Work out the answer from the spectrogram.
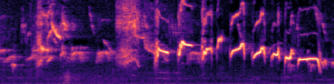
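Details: A female Oriental magpie-robin calling to rouse a silent male into song; soft twittering and a noisy rasp, then a loud even series of about nine clear whistled notes, each dipping at the end.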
